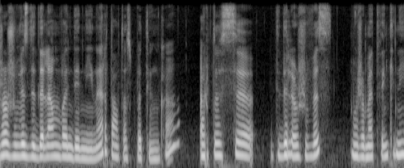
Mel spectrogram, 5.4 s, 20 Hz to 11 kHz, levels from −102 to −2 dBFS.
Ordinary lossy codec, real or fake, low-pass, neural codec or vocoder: Opus, 64 kbps; real; 9.9 kHz; none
